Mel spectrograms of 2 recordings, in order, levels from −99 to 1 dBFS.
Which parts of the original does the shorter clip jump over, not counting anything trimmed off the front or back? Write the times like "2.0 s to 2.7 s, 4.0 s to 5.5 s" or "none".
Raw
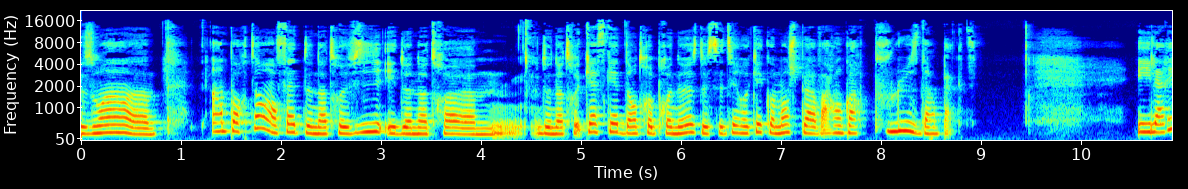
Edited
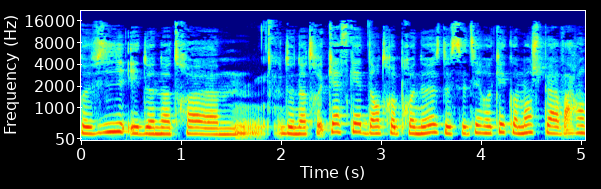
none

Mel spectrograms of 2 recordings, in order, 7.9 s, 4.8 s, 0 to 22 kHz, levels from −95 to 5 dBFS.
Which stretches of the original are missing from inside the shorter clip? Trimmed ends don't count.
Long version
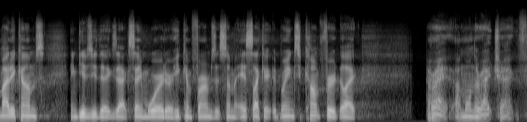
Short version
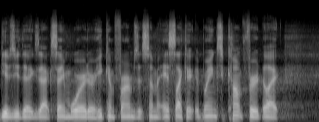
none

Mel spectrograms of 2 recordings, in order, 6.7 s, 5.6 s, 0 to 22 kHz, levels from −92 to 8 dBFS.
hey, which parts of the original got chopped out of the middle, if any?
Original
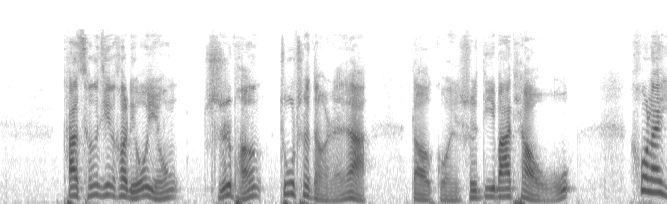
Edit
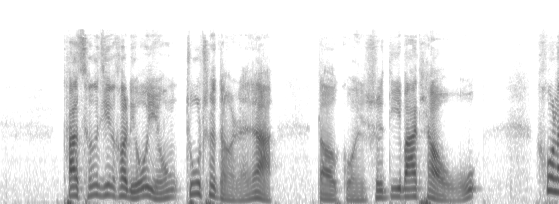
1.8 s to 2.8 s

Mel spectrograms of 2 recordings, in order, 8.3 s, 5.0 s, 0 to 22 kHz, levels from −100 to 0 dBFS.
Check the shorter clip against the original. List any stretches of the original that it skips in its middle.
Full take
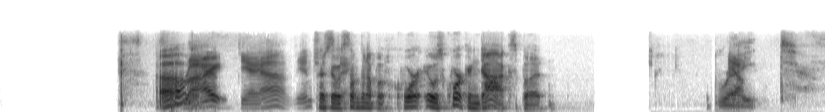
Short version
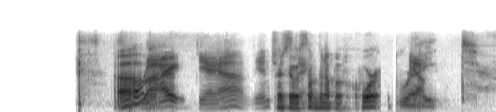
4.2 s to 7.0 s

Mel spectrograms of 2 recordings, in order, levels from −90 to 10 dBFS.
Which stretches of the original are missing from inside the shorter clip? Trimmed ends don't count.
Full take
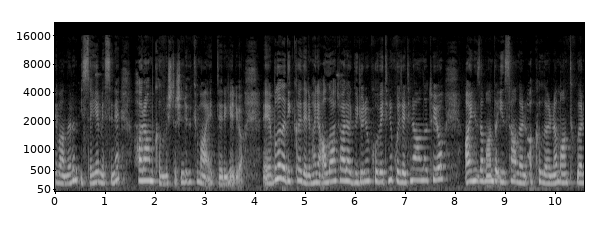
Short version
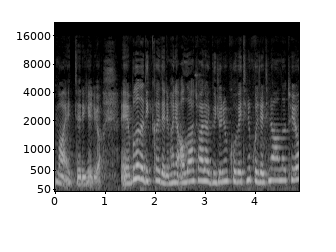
none

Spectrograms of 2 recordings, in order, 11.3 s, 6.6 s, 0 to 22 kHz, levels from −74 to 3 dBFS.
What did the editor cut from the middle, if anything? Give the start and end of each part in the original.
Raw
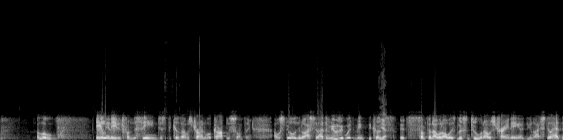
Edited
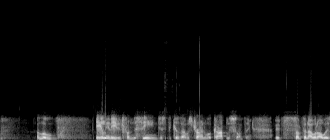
5.5 s to 7.9 s

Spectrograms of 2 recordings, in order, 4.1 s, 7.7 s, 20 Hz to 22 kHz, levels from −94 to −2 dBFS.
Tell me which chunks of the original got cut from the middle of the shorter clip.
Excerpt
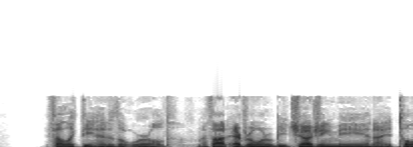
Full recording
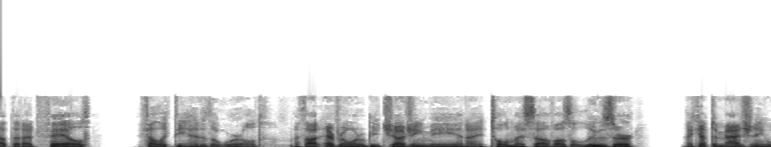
none

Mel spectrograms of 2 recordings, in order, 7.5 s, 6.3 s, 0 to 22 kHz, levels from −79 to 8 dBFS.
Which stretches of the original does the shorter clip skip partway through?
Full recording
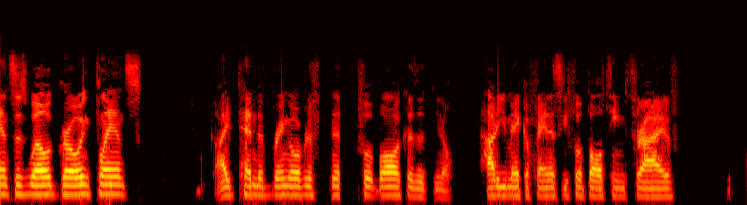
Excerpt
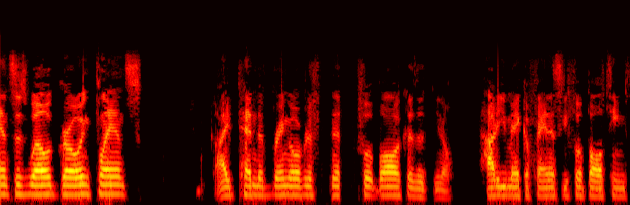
none

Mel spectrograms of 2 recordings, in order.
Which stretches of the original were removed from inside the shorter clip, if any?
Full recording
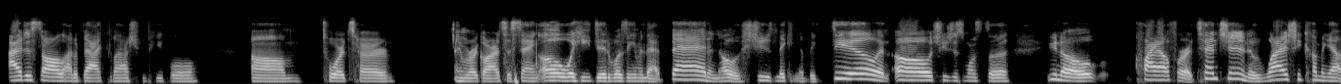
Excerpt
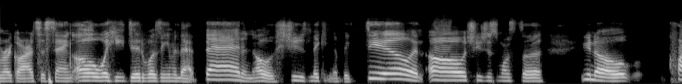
none

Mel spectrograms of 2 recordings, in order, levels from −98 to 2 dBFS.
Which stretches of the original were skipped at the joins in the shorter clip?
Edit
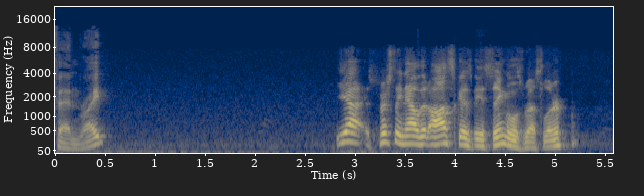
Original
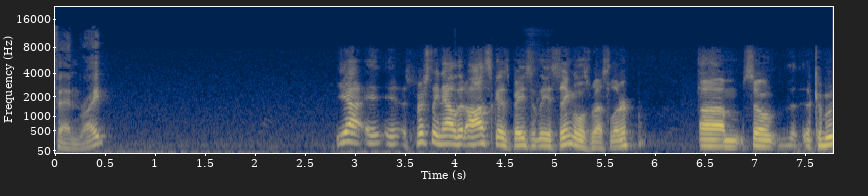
3.1 s to 3.4 s, 4.6 s to 4.9 s

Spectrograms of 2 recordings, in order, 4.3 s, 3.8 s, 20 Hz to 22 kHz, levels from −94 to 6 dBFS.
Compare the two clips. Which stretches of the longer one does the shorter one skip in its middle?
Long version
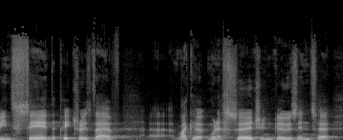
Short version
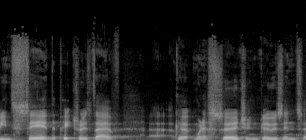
2.2 s to 2.4 s

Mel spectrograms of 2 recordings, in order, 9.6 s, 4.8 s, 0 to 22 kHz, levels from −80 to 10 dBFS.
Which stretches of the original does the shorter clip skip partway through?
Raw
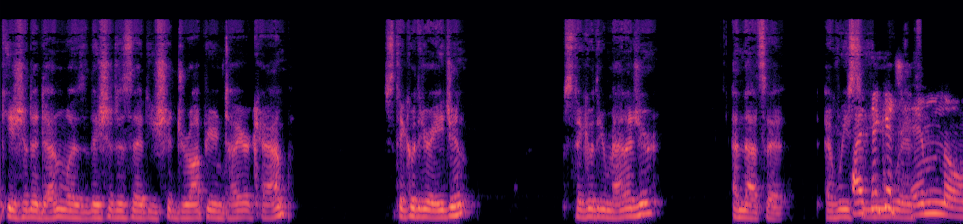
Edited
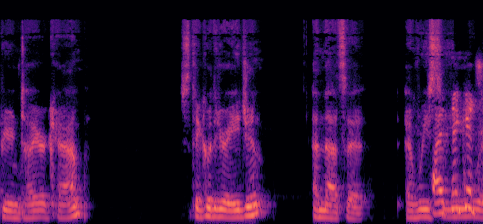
5.1 s to 7.2 s

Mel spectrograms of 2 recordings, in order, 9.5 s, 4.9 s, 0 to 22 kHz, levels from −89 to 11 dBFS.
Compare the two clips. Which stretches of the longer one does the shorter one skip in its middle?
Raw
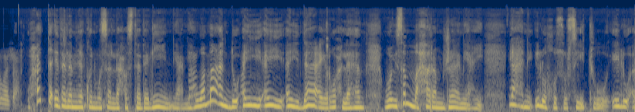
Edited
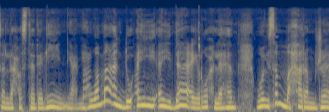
3.9 s to 4.3 s

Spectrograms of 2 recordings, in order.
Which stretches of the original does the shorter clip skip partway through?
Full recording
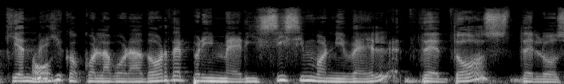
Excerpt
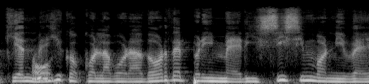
none

